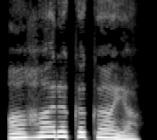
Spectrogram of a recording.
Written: ಆಹಾರಕಕಾಯ

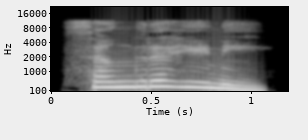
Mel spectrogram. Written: ಸಂಗ್ರಹಣ

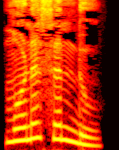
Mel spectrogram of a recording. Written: ಮೊಣಸಂದು

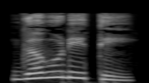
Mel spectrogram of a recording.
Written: ಗವುಡಿತಿ

